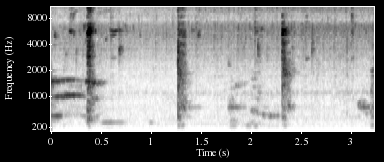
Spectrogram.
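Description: Chopped onion sizzles in hot oil inside a pressure cooker, with soft crackling broken by a few sharp clinks and scrapes of stirring at irregular intervals, close and moderately loud.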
